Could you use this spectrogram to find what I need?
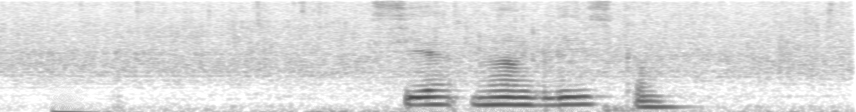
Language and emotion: Russian, sad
